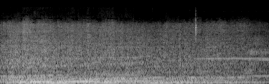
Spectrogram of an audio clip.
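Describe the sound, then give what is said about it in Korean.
A bus engine rumbles steadily with a low droning hum, loud at first, then gradually fading slightly as the bus pulls away from a stop, leaving behind a passenger who was still searching for a bus card. No one speaks. “하필 배차 간격도 20분인 버스를 놓쳐서 제대로 지각하는 바람에 팀장님한테 아침부터 한 소리 들었다니까요.”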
